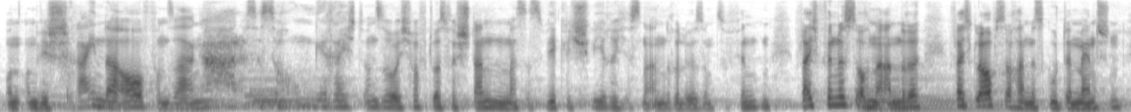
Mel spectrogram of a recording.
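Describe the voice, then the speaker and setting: A man's voice: mid-range voice, rapid-fire, hardly any pauses. A man preaching a sermon in an earnest, conversational way, speaking directly to his listeners. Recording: echoey hall with music behind.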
